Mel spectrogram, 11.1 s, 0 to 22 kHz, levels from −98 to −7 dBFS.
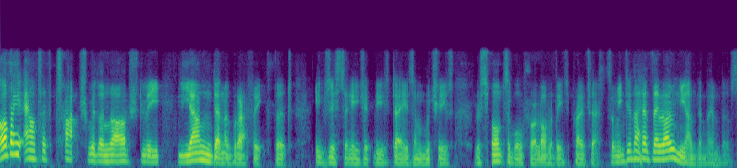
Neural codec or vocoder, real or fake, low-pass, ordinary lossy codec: codec, 16 kHz in and 24 kHz out, 0.6 kbps, FireRedTTS-2 codec; fake; 7.2 kHz; Opus, 24 kbps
